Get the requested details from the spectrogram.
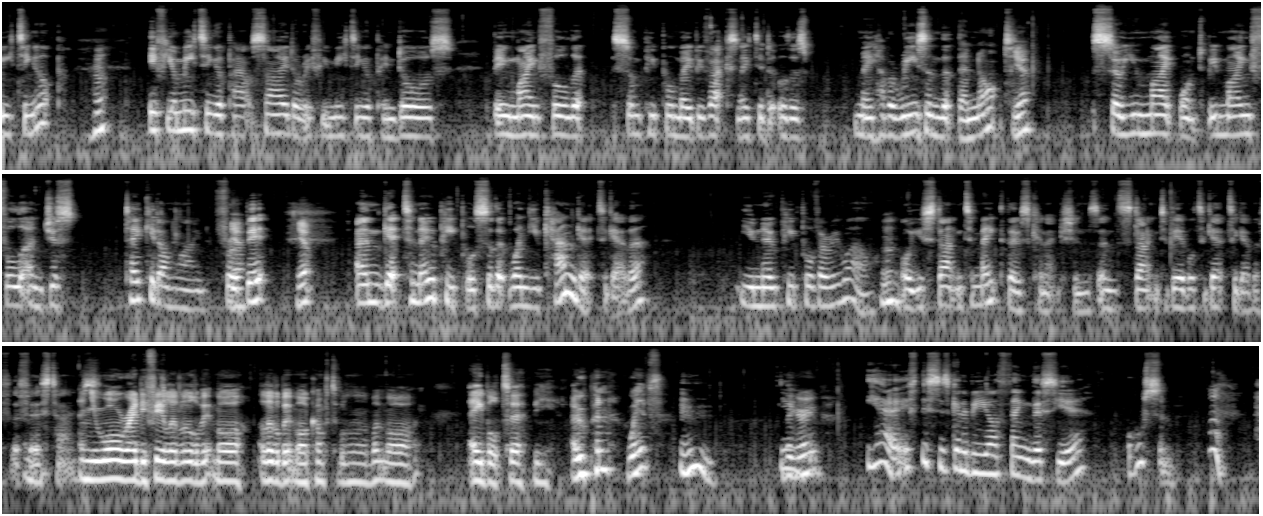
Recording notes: Background fire ambience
